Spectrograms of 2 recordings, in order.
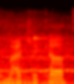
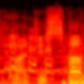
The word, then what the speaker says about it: Magika: I can't forget how can't forget that the green Mystic Force Power Ranger somehow pronounced Magika as Magisa.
